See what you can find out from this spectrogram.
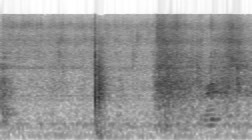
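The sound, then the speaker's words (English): Garlic sizzles in hot oil in a pan as it is stirred, a soft crackling hiss with one sharp knock early on and the sizzle swelling louder later, while a person talks over it. “Add that to the pan. Give that a nice little stir. Oh, that smells good. That oil is getting that garlic nice and cooked.”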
